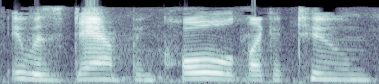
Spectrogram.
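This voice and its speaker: A woman reading a classic novel aloud in an expressive storybook narration style. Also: moderate pace. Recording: dull recording with low rumbling noise.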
